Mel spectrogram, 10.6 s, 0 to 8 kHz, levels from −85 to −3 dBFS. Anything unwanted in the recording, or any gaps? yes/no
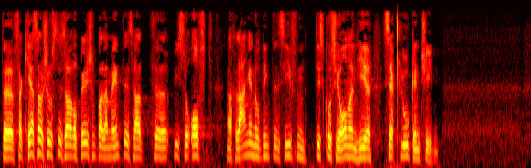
no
